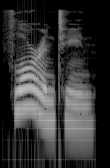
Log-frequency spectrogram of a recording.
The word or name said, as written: florentine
